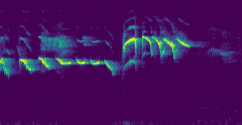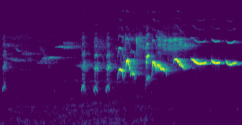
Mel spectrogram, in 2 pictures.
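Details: Oriental magpie-robin singing vigorously in a lure recording meant to prompt silent birds into song: rich, continuous high whistled phrases with falling slurs, rapid trills and sharp chips, briefly pausing midway before resuming strongly.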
